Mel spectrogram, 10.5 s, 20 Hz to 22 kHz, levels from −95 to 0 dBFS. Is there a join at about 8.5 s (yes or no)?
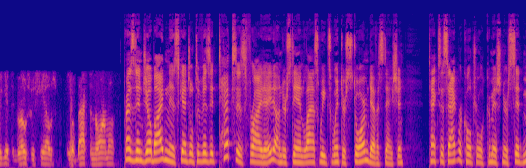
no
